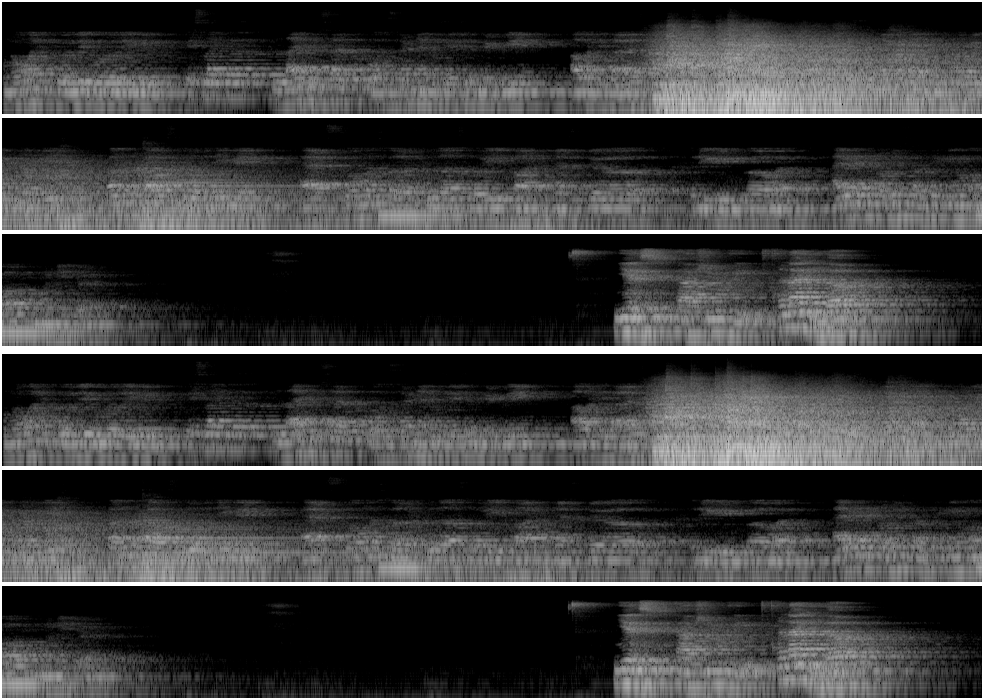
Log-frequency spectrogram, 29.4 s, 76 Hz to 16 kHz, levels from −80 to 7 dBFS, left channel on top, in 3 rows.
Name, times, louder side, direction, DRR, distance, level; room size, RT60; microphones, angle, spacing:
voice 1, 0.0-1.5 1.8-5.3 5.7-6.9 7.3-10.4 10.8-12.4 12.8-16.2 16.7-17.7 18.1-20.5, equal, 35° left, -10 dB, 0.7 m, -34 dB
Thunder, 6.2-15.7 16.0-16.2 16.9-17.1 18.1-18.2, equal, 50° right, 0.8 m, -25 dB
Acoustic guitar, 11.2-13.6, right 2 dB, 20° right, 0.8 m, -39 dB
voice 2, 25.7-27.0 27.3-28.1, equal, 90° right, -8 dB, 0.7 m, -28 dB
3.5 x 2.8 x 3.3 m, 2.1 s
head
